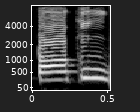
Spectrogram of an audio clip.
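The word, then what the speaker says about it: talking: आई एन जी टॉकिंग यहां पर भी दोस्त एल जो है साइलेंट हो जाएगा इसको हम लोग टॉकिंग बोलेंगे घरे क तो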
